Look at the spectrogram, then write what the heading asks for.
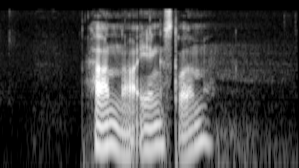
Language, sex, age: Swedish, male, 40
